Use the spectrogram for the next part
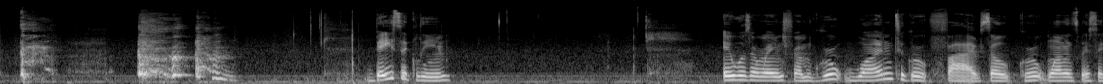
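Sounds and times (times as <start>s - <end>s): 
harsh coughs: 0.2s - 0.7s, 1.4s - 2.4s
speech: 3.8s - 4.6s, 7.2s - 11.0s.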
